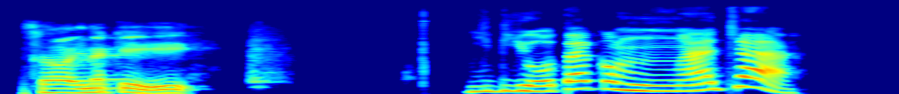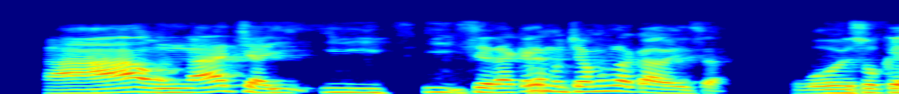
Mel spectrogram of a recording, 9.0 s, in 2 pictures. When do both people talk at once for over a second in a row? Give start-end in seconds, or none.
none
